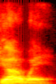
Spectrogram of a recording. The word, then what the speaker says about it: Yahweh: And it's it's it's pronounced Yahweh.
